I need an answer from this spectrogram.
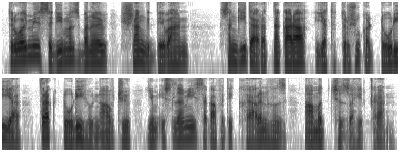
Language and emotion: Kashmiri, neutral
